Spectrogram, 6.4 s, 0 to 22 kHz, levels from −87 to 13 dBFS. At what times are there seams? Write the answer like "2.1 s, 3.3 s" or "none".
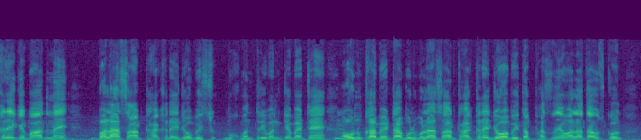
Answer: none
